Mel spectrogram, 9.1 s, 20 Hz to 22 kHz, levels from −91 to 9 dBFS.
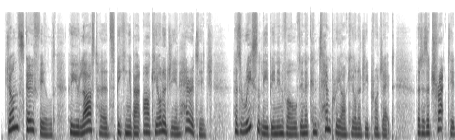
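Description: Nothing in this bit of speech stands out as a technical problem; it just runs along without a hitch.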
